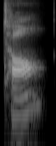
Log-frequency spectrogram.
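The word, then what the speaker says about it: ط: La lettre 19, T ou Ta, son nom c'est Ta, mais on prononce tout simplement comme T en français.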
